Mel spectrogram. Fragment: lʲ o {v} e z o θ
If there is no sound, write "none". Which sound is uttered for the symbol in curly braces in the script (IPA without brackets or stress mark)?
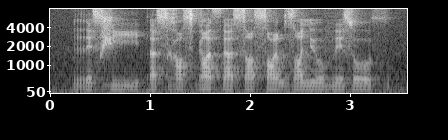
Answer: v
